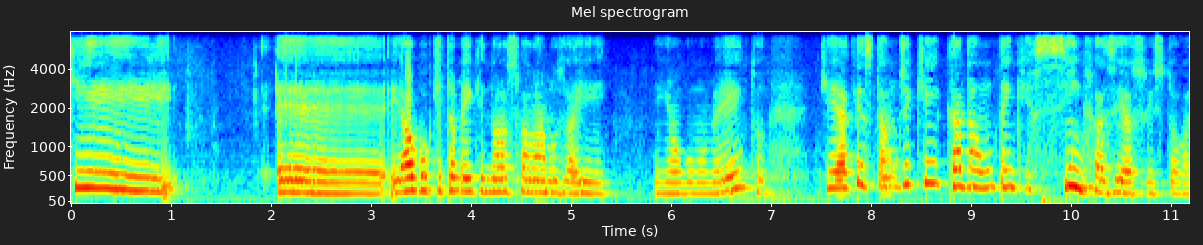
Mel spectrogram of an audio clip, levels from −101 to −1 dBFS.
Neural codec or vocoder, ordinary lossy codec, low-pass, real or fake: vocoder, 24 kHz, 100 mel bands, Vocos; Opus, 32 kbps; 7.2 kHz; fake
